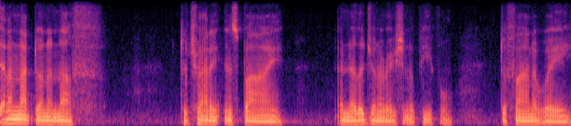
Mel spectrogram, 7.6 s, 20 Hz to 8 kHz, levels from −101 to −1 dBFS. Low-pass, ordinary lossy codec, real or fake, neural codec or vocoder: 7.2 kHz; Opus, 16 kbps; real; none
